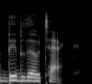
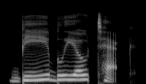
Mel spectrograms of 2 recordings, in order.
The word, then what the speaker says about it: bibliothèque: In the story, Sophie says, L'après-midi, je vais à la bibliothèque. In the afternoon, I go to the library. Let's practice pronouncing this giant word together. I'll break it down for you. bibliothèque.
